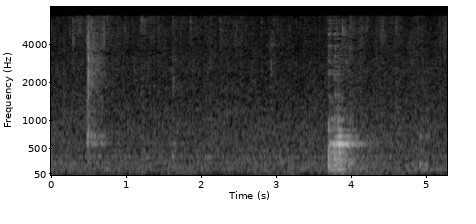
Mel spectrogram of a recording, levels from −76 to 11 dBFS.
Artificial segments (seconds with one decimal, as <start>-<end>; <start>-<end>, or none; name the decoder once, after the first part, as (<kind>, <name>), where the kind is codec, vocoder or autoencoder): none

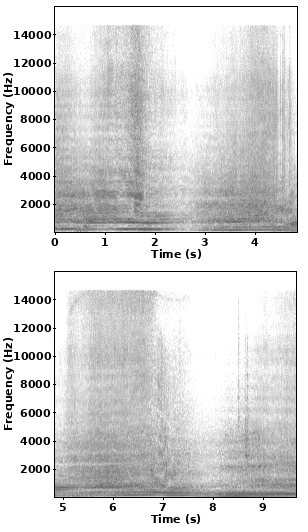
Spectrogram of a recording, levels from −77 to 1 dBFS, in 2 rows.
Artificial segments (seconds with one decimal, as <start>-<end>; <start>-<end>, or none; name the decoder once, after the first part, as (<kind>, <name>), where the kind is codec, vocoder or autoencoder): 0.0-1.1 (vocoder, Vocos); 2.1-6.7; 7.6-8.0; 8.8-9.7

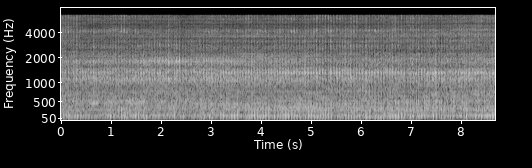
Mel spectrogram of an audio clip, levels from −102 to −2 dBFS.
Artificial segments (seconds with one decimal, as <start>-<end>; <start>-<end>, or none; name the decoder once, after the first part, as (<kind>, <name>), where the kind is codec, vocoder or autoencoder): 6.1-8.1 (vocoder, Vocos)

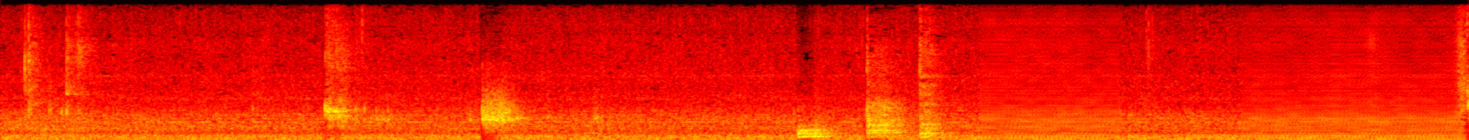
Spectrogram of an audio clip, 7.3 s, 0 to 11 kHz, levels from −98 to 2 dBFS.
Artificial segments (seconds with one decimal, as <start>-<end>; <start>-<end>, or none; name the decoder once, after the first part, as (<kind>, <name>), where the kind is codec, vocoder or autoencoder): 4.9-5.6 (vocoder, Vocos); 6.2-7.3

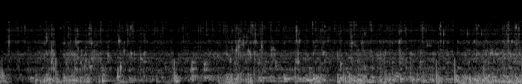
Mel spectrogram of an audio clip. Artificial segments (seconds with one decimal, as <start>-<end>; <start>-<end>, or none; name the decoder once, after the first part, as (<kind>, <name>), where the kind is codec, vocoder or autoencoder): 0.0-4.3 (vocoder, Vocos)

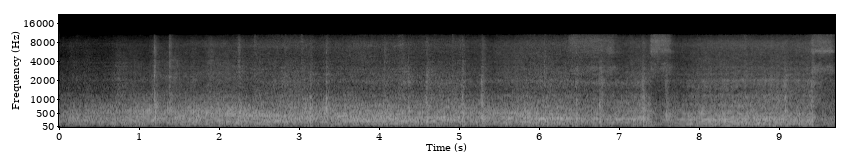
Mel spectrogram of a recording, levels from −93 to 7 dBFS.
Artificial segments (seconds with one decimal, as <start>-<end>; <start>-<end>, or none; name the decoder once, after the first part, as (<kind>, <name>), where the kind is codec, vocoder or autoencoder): 0.8-2.2 (vocoder, Vocos); 5.1-5.8; 6.7-9.7

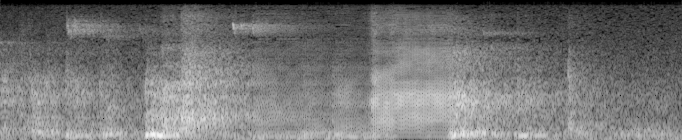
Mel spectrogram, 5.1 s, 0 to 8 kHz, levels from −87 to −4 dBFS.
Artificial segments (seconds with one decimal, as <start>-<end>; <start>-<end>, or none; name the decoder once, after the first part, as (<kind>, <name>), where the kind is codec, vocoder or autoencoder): 1.9-3.4 (vocoder, Vocos)

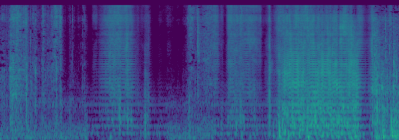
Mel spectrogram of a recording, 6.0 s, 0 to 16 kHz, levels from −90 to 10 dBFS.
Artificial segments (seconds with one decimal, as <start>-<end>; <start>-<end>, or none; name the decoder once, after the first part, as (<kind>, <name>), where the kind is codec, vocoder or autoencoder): 1.3-2.5 (vocoder, Vocos); 3.2-5.6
